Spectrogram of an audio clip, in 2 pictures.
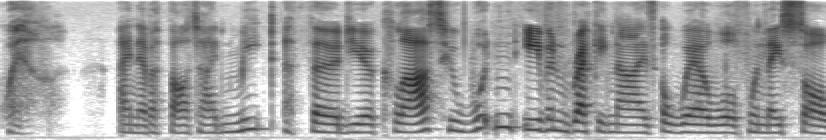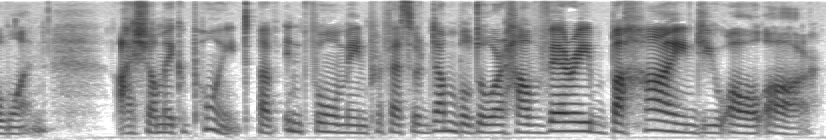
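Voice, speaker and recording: A woman voicing a cold, sarcastic male teacher who speaks slowly, quietly and with silky menace. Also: fairly low pitch, lightly acted. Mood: cold, menacing. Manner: slow, quiet, icy and sarcastic.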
